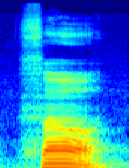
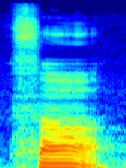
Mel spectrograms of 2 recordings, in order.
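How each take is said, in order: The two takes are said the same way.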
